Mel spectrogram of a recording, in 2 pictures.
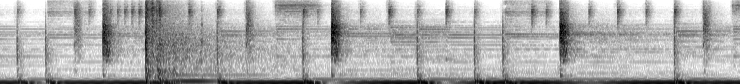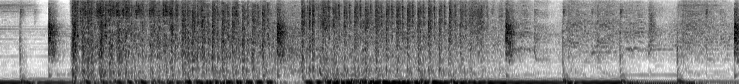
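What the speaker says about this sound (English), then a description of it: "Gunfire? This pattern. Suppressive marching fire." Rapid bursts of video game gunfire crack in quick succession, sharp and loud, growing into a dense sustained barrage of automatic suppressive fire.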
